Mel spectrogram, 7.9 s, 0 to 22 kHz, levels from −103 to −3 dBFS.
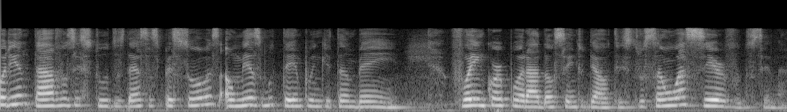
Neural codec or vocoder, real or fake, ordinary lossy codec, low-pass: none; real; none; none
